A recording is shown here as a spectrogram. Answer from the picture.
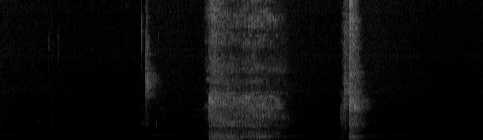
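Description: Quiet room with a faint steady hum and a single sharp computer mouse click just before two seconds in, then a spoken 'and' and a brief sharp noise a little after four seconds.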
